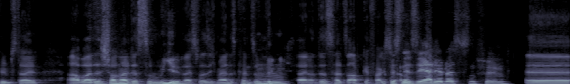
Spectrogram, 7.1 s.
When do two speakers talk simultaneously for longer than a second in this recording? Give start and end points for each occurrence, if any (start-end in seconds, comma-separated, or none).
none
